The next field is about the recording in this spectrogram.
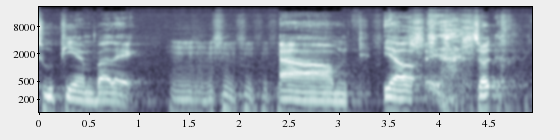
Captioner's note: chuckles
